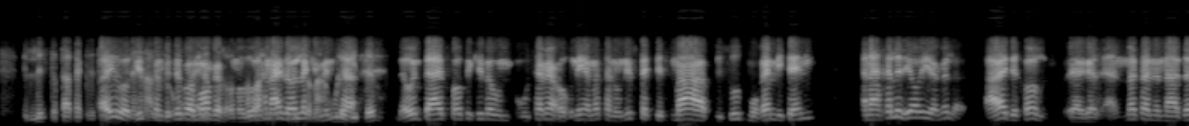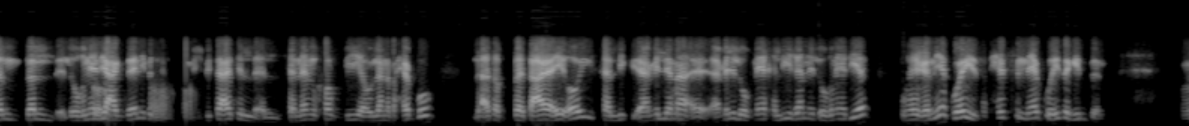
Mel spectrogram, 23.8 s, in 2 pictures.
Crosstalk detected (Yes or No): Yes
